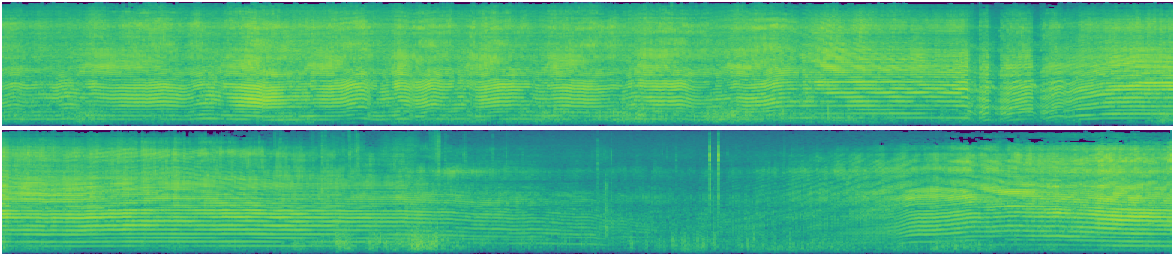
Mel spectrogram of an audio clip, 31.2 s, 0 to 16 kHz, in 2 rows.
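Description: DA-35 single-cylinder two-stroke gasoline engine and propeller of a large radio-controlled Yak 54 aerobatic plane, the pitch rising and falling with throttle through the manoeuvres. About thirteen seconds in the note drops away sharply and climbs again; it is quieter for a stretch about two-thirds through, then swells back near the end.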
